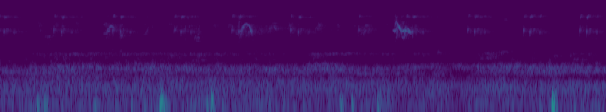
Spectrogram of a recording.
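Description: Faint birds chirping repeatedly, many short sliding calls one after another, under a faint steady hum. Three dull low thumps stand out, about a second and a half in, at two seconds, and near the end.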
